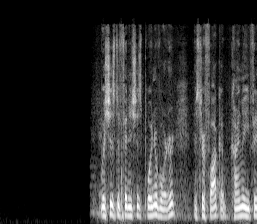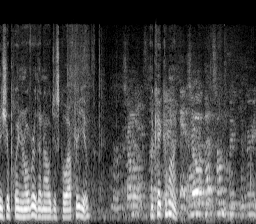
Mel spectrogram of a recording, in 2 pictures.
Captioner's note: mixed voices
